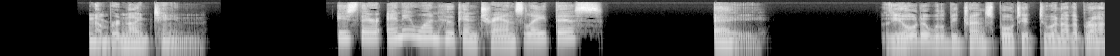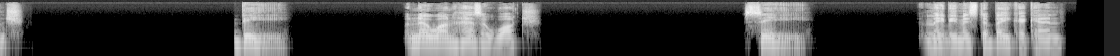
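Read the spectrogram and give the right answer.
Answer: C: Maybe Mr. Baker can.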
